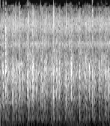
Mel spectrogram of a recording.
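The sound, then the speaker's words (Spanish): A crowd applauds candidates with ordinary hand clapping, many hands clapping in a dense, continuous patter that holds evenly from start to finish, with no voices standing out. “Ahora nos toca aplaudir, pero las candidatas se merecen que lo hagamos de una manera especial. Primero, unas palmas de toda la vida.”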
